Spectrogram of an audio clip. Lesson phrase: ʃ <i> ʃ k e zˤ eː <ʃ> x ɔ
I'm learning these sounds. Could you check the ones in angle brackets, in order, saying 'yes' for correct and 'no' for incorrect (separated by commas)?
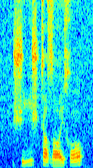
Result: no, no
